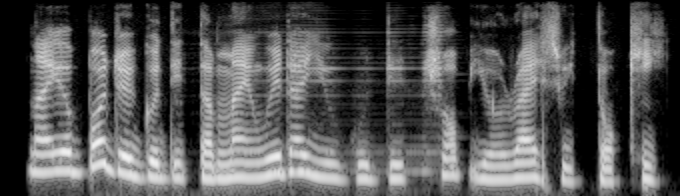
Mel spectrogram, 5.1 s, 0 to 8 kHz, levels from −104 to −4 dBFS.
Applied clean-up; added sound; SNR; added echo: neural mask model DeepFilterNet 3.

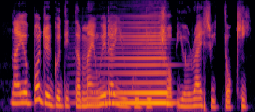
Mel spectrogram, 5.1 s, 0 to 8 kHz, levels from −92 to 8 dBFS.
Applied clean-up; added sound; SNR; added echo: none; Bowed string instrument; -1 dB; none.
